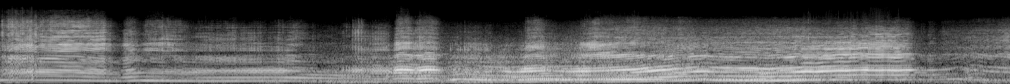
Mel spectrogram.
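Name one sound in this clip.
A small hatchback race car engine revs hard through the gears.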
